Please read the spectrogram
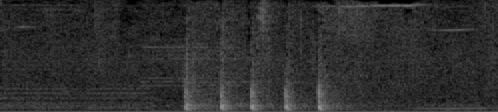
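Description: Knocking on a door: five quick raps about a second in.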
